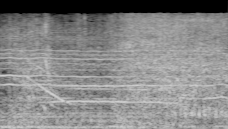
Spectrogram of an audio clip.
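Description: Film action sound: a continuous rushing, tearing noise of a huge fabric banner ripping down the middle under two falling people, under orchestral score with held high notes and a falling glide about half a second in.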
